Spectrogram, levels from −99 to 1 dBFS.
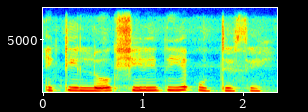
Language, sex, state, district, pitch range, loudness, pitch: Bengali, female, West Bengal, Cooch Behar, 235-260 Hz, -14 LUFS, 255 Hz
